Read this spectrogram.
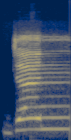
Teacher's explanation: जीम को नून से मिलाएंगे, गुन्ना होगा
